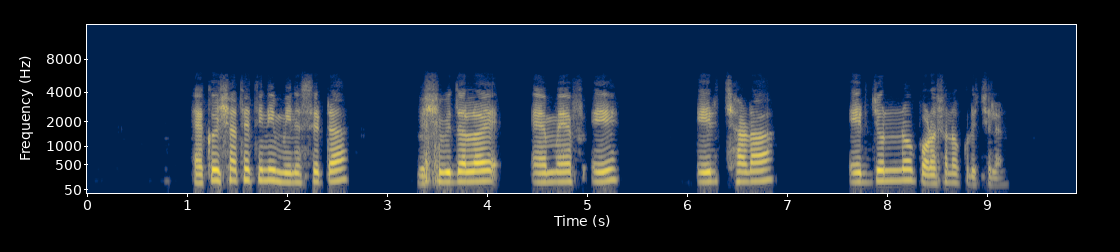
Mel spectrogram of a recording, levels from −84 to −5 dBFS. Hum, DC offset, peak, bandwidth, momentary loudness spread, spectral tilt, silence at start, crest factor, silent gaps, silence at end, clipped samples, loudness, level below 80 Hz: none; under 0.1%; -2 dBFS; 5.6 kHz; 12 LU; -8.5 dB/octave; 1.05 s; 18 dB; 2.63-2.67 s, 2.82-3.21 s, 4.15-4.43 s, 5.35-5.81 s, 6.05-6.09 s, 6.90-7.61 s; 0.75 s; under 0.1%; -18 LUFS; -62 dBFS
